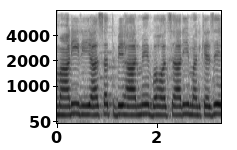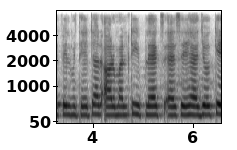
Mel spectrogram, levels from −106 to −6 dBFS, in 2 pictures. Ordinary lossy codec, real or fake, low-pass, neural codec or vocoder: none; real; 7.2 kHz; none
